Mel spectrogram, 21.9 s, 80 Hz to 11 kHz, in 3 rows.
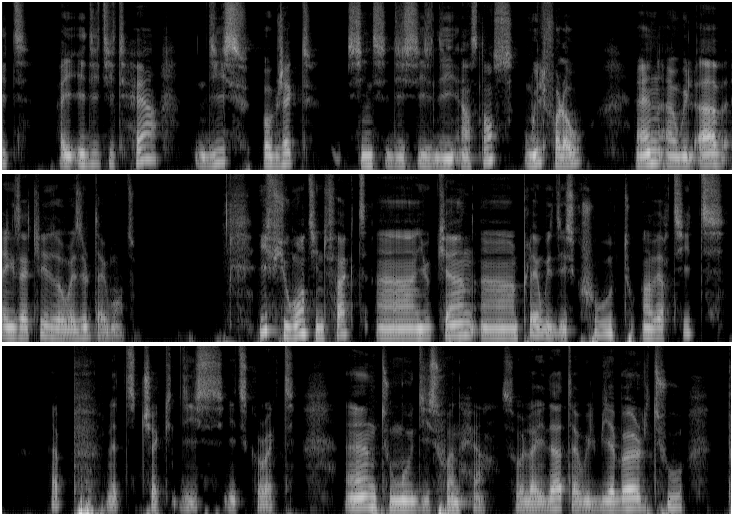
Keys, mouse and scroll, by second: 2.9 click, 3.6-10.6 middle drag, 10.6 click, 11.6 space, 17.4 click, 18.2 g, 20.4 click, 20.9 space.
